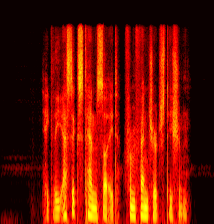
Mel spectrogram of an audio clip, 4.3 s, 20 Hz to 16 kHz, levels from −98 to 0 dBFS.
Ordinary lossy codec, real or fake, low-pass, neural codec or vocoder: AAC, 96 kbps; fake; 10.8 kHz; codec, 16 kHz in and 24 kHz out, 0.6 kbps, FocalCodec, streaming, 4096 codes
